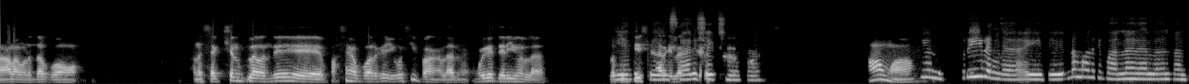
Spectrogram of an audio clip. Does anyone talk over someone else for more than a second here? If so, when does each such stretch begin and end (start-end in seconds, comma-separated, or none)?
none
